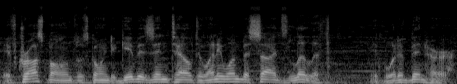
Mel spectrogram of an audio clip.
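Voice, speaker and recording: A man playing a steady, earnest soldier-hero. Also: lowish voice, soft background music, lightly acted. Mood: firm. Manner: calm, measured, earnest. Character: steady, dutiful male soldier-hero leader. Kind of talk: video game cutscene.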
